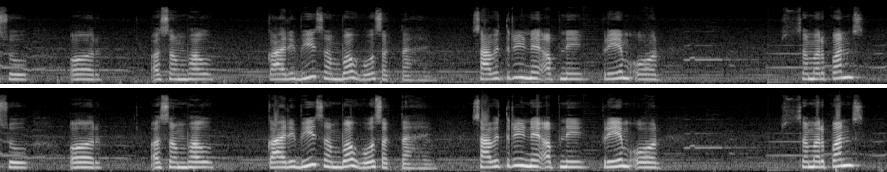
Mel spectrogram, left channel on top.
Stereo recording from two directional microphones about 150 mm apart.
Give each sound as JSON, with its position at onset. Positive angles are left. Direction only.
{"t": 0.0, "sound": "a woman's voice", "side_deg": -25}
{"t": 8.0, "sound": "a woman's voice", "side_deg": -25}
